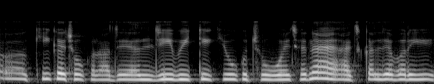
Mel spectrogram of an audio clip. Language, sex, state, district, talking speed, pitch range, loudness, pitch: Angika, female, Bihar, Bhagalpur, 205 wpm, 220-235 Hz, -16 LUFS, 230 Hz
